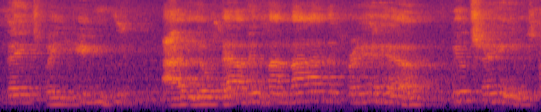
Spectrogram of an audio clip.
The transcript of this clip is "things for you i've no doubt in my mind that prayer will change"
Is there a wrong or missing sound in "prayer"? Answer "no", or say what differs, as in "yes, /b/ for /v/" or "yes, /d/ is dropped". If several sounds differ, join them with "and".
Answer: yes, /f/ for /p/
